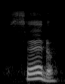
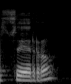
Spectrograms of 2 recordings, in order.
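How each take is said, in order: First: Cero with a single quick tap r; cero, one light flap of the tongue. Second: Cerro with a rolled, trilled rr. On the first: Teacher contrasts cero against cerro. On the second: Teacher contrasts cerro against cero. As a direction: roll the rr in cerro. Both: Shown as a demonstration. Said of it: "la distinción de los fonemas r y r".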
